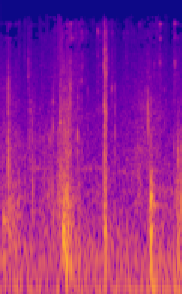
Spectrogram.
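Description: A black rolling suitcase being hauled out of a car, its frame and handle knocking and clunking against the car's interior a few times, sharpest about halfway through.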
